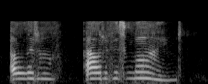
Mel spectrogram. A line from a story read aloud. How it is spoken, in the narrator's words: faltered Lady Audley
